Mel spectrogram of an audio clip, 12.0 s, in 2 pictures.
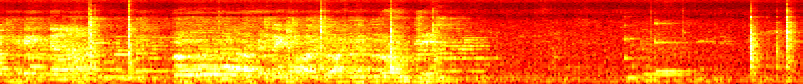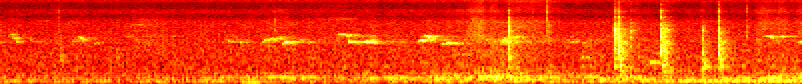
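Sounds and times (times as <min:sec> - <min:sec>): faint bird chirps: 0:11.6 - 0:12.0.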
